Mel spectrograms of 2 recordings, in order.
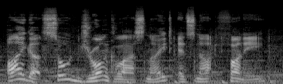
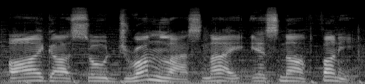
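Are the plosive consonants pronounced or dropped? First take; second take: pronounced; dropped. First: The k, p and t sounds are fully pronounced. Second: The k, p and t sounds are left out. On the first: The speaker calls it wrong. "Instead of saying" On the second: The speaker calls it right. "replace it with"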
